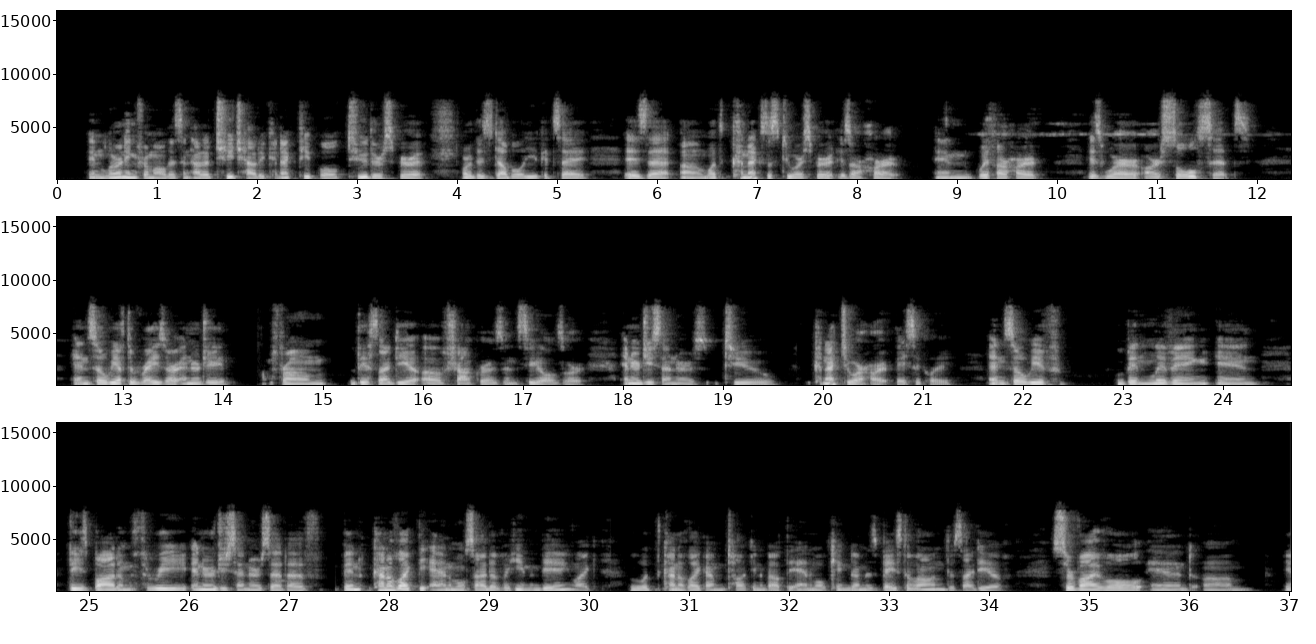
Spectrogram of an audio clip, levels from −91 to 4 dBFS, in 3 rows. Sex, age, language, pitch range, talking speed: male, 20-39, English, 105-120 Hz, 180 wpm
